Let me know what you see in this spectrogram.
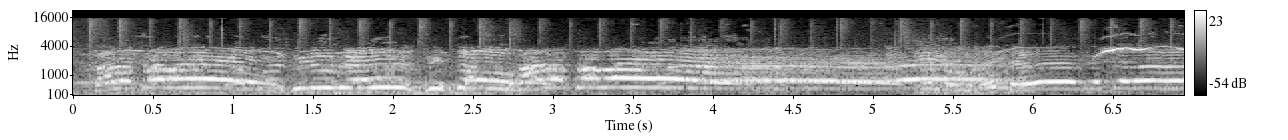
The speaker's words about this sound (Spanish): estos gritos, estos vítores que se oyeron el viernes por la noche jaleando entre risas a los ocupantes de esa planeadora.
